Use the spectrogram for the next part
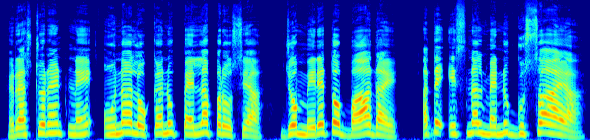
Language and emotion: Punjabi, angry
